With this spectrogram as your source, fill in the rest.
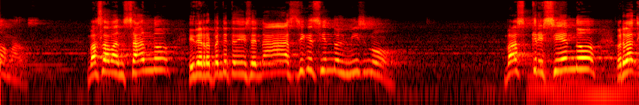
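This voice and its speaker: A man's voice: extremely high pitch, a little mellow, slight background noise. A male pastor preaching a sermon, building in intensity and often asking his listeners "¿verdad?". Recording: reverberant hall with faint ambience.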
